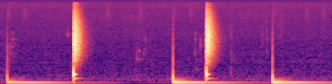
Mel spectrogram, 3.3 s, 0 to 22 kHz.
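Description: Clean, undistorted 808-style kick and snare from Tiptop Audio Eurorack modules, passed through a stompbox converted into a module, play a slow alternating pattern: deep booming kicks with long tails and sharp, bright snare cracks, loud and dry with no other sounds.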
